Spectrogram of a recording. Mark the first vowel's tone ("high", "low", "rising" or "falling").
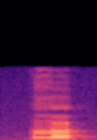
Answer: high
